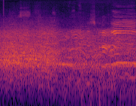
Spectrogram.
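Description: Stadium crowd noise at a football match: a steady hubbub of many voices, easing slightly about halfway through.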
